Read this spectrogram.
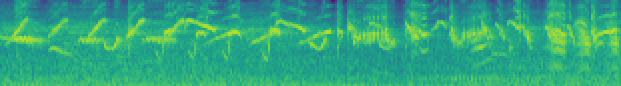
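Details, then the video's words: Long-tailed shrike in energetic song used as a bird-trapping lure: rapid strings of high whistles, with looping upsweeps and sharp downward strokes tumbling one after another and few pauses, over a soft background hum. "suara kompilasi burung cendet gacor ampuh untuk pikatan"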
